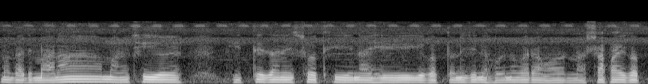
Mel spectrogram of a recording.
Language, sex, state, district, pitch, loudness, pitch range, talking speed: Chakma, male, Tripura, Unakoti, 105 Hz, -15 LUFS, 100-110 Hz, 165 wpm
